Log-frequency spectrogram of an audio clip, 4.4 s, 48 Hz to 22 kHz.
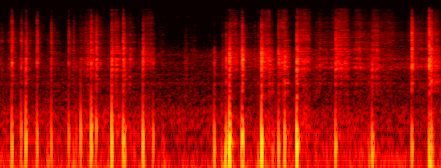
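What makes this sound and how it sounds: A metal can is tapped with the fingers for ASMR, about twenty quick, separate taps in an irregular rhythm. Each tap is a short, dull knock with a low body around 113 Hz and a brief bright click on top, dying away almost at once.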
